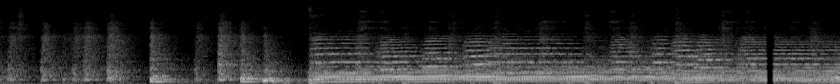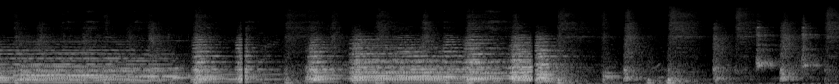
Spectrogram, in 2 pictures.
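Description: At 7.64 s, 10.80 s and 13.71 s the sound drops into short, soft-edged gaps: AAC frame loss with muting. The first gap lasts about 85 ms, which fits two lost frames, and the others about 43 ms each. The zeroed spectrum shows as blank vertical bands on a spectrogram, and as tapered dips in the waveform.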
